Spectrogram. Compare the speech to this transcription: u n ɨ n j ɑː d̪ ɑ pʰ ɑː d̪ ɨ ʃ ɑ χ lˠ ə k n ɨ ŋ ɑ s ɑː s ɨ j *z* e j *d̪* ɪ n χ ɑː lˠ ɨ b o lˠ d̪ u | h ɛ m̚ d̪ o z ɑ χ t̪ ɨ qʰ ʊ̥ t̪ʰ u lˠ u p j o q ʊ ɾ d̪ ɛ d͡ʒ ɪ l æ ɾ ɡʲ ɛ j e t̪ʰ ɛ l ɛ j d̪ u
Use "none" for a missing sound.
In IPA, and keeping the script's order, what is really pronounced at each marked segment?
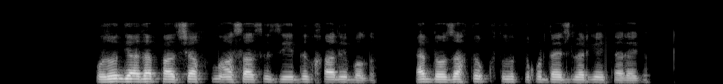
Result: z, d̪

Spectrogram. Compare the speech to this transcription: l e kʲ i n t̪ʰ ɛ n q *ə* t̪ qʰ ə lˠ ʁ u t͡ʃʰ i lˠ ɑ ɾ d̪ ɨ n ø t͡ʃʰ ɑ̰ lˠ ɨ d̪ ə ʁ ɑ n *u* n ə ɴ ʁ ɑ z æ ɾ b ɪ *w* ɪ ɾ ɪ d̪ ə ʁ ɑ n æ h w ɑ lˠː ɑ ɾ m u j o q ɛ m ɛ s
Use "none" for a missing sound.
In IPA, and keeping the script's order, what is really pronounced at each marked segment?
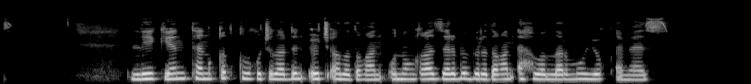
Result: ə, u, b

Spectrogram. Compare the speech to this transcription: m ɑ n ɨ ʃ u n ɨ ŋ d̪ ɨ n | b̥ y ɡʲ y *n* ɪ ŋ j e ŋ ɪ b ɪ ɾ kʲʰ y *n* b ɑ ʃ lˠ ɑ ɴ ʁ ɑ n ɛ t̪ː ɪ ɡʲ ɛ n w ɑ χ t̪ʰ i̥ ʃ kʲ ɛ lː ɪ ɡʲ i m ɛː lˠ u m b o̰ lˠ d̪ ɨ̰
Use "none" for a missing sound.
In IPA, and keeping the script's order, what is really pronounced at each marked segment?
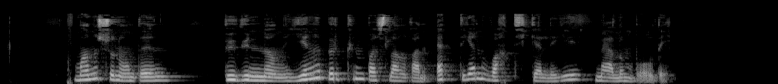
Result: nː, n

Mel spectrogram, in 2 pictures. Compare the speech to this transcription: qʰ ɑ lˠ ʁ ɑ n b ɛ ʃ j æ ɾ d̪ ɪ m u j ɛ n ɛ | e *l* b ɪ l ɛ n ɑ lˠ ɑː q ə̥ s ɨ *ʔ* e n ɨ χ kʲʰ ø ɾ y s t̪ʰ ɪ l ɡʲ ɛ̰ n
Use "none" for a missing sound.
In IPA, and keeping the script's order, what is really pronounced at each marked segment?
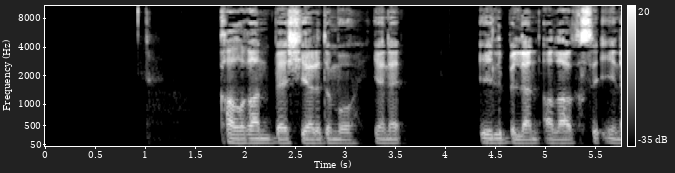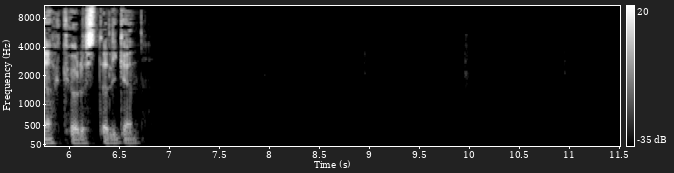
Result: l, ʔ

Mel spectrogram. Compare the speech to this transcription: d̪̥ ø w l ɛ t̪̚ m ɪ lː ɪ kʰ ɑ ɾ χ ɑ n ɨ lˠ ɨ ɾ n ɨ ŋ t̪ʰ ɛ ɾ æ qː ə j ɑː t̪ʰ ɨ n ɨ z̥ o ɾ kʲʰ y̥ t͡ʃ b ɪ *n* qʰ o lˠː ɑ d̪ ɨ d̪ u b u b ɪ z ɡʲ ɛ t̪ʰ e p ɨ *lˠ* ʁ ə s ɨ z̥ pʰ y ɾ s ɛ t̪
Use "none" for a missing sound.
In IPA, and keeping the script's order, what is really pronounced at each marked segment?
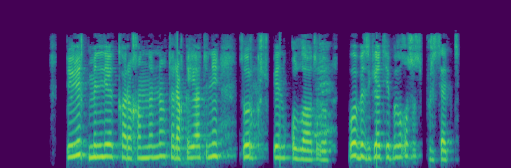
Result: n, lˠ

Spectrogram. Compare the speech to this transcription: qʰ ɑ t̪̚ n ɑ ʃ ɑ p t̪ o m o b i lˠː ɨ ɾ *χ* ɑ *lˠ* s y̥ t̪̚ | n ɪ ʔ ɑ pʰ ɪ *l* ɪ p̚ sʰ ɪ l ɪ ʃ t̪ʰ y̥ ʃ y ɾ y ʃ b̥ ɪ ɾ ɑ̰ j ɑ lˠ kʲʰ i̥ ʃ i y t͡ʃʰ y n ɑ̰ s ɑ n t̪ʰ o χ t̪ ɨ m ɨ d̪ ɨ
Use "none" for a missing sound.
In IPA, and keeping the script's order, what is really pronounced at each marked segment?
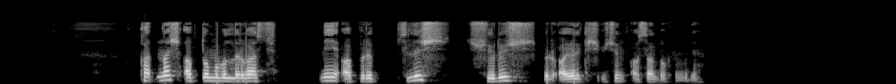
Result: ʁ, none, ɾ

